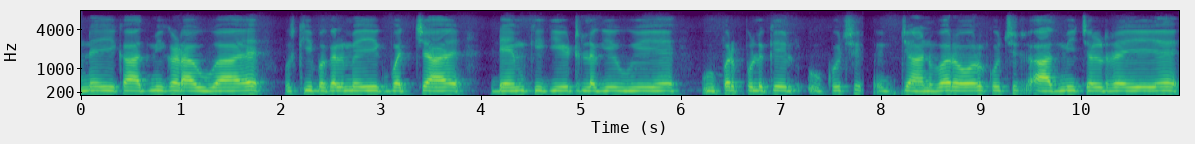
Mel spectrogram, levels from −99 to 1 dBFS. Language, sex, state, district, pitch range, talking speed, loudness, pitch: Hindi, male, Rajasthan, Churu, 120-130 Hz, 160 wpm, -22 LUFS, 125 Hz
